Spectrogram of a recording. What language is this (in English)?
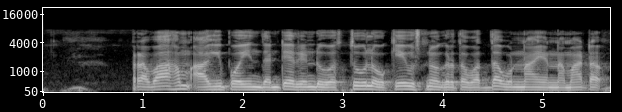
Telugu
